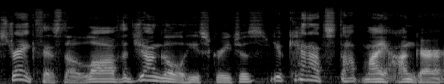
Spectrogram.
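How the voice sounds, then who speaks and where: A man talks in a put-on character voice at a moderate pace. His tone is shrill, and his pitch sits in the middle range. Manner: screeching, menacing.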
